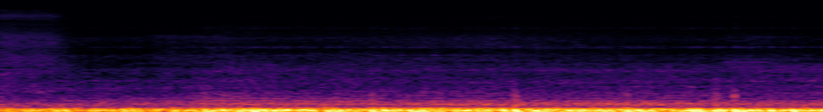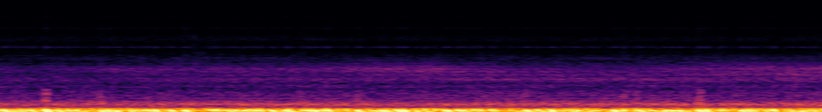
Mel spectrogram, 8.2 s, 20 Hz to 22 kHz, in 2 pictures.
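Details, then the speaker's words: Two Soundqubed HDX3 12-inch subwoofers on a Taramps MD 5k amp, head unit volume at zero with slight gain, mic by the port: constant deep rumble with the cones moving slightly; subwoofer rumble with no signal, source unknown. "that's with no volume on the head unit and some slight gain [Music] the speakers are actually moving slightly"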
